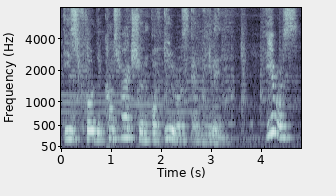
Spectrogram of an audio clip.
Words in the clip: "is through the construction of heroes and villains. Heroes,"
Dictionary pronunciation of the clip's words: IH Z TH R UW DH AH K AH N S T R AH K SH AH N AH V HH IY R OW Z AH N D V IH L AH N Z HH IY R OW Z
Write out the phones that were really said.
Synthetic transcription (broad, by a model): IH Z F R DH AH K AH N S T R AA K SH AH N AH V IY R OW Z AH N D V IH L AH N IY R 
